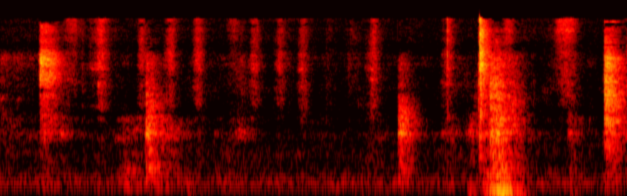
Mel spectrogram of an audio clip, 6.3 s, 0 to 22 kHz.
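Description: Clicks and knocks of a Minelab Equinox 800 metal detector's shaft sections being handled and slid together, with one heavy thump about five seconds in.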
